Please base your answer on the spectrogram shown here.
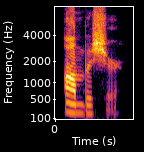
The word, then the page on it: embouchure: American English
